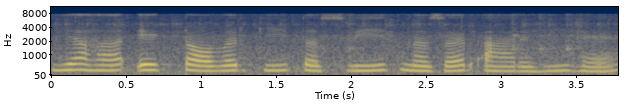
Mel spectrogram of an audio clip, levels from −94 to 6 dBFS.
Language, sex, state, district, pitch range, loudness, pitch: Hindi, female, Chhattisgarh, Bastar, 230-260 Hz, -15 LUFS, 250 Hz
